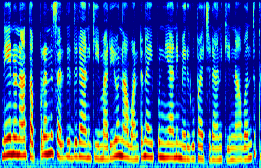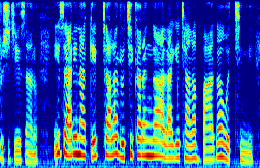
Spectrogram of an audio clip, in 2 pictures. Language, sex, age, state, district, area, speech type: Telugu, female, 45-60, Andhra Pradesh, East Godavari, urban, spontaneous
